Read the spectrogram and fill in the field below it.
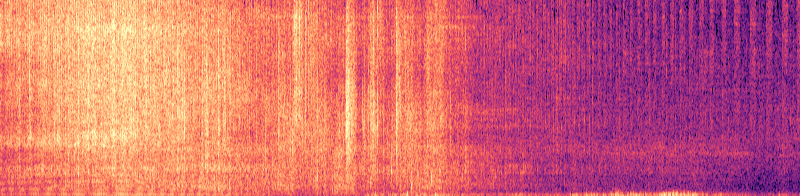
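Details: Modified Mamod Brunel MK II steam engine after adding an exhaust adapter to fix the leak that blew out fire: quick, fairly even soft chuffs slowing and fading as it coasts down, no sputtering; running healthy.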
